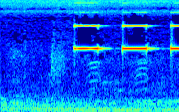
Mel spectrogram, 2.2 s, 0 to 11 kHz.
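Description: High-pitched electronic beeps from a homemade ultrasonic obstacle-detector wristwatch for the blind, starting about a second in and repeating about every 0.6 s. This is the warning tone of the device in the mode it has just been switched to.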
